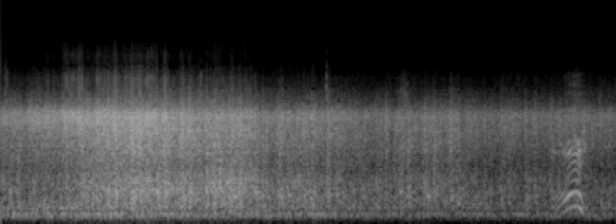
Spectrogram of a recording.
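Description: An express train rushes past, a loud broad roar and rattle that swells quickly, holds, then gradually fades, with a brief rising whistle-like tone near the end.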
